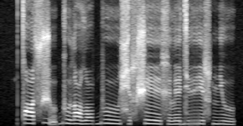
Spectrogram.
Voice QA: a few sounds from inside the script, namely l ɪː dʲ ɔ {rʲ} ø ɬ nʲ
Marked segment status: correct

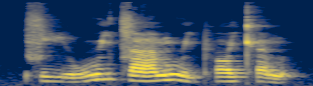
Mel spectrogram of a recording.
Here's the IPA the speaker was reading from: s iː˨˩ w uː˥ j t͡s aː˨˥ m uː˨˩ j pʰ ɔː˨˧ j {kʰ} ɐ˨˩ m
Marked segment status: correct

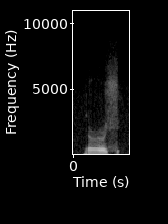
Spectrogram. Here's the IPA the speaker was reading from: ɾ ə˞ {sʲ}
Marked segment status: correct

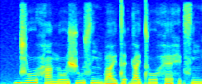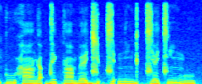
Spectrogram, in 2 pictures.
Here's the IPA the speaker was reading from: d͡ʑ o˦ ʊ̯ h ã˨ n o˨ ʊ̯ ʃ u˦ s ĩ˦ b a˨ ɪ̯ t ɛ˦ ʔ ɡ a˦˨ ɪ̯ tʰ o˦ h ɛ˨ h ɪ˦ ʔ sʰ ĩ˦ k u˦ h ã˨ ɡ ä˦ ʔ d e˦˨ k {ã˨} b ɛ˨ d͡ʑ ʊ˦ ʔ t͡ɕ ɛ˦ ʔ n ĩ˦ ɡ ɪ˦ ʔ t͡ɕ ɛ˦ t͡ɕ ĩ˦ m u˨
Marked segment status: correct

